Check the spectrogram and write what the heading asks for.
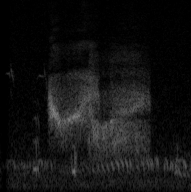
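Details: Black grouse at a lek in Vinje, Telemark, Norway: a steady low, rapid bubbling coo runs throughout, broken by one loud, harsh hissing sneeze lasting about a second and a half.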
